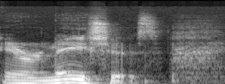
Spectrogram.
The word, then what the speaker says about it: arenaceous: That's how arenaceous is spelled, but you say it arenaceous.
